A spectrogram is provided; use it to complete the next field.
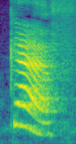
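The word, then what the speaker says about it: كاف: Next letter கேஃப். இத நாக்கோட வேர் பகுதி காஃபை touch பண்ணோம்ல, அதுக்கு கொஞ்சம் முன்னாடி அங்க டச் பண்ணணும். கேஃப் கேஃப் கேஃப்.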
